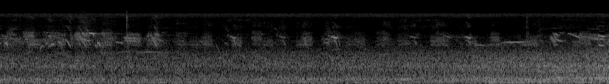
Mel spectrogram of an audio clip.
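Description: A bird calling: a run of short high notes, several a second, with a few brief rising notes mixed in, over a steady low background noise.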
